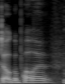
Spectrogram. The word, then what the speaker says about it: Dolgopolov: And even when you talk about Alexander Dolgopolov, how do I pronounce that? Dolgopolov? – Mm-hmm.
